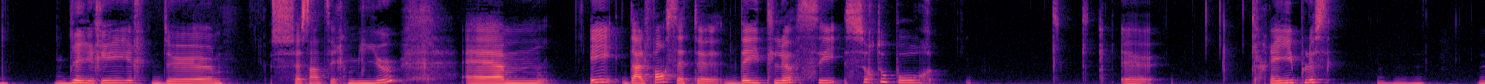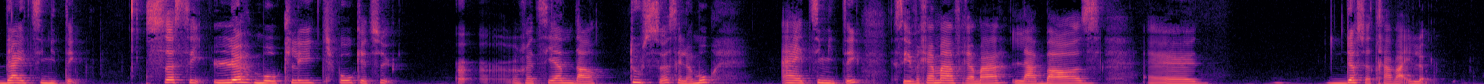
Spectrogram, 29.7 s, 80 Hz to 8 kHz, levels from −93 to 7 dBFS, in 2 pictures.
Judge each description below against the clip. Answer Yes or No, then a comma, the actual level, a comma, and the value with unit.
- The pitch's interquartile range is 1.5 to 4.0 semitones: Yes, average, 2.9 semitones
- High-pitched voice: Yes, high, 205 Hz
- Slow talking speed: Yes, slow, 90 wpm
